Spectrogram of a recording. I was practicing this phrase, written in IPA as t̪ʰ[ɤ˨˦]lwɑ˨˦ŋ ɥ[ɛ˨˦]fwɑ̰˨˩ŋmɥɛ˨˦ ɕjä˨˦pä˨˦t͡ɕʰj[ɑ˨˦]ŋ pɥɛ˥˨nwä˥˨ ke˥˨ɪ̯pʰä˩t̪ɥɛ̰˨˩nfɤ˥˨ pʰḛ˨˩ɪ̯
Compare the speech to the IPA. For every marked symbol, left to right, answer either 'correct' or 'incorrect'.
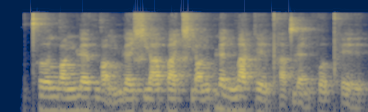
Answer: correct, correct, correct

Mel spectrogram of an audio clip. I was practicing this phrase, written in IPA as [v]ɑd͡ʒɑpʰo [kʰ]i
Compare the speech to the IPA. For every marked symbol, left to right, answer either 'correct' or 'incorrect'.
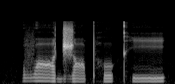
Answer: correct, correct

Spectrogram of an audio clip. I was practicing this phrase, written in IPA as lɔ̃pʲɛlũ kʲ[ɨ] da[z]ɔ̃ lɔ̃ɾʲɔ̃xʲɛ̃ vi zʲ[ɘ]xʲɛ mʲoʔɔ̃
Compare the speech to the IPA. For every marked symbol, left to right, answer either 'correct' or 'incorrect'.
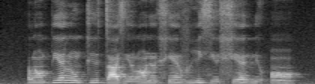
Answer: correct, incorrect: zʲ, correct

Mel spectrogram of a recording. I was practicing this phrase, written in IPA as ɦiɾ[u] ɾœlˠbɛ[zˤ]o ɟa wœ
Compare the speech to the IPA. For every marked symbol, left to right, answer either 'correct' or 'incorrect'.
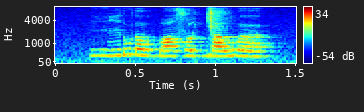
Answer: correct, correct

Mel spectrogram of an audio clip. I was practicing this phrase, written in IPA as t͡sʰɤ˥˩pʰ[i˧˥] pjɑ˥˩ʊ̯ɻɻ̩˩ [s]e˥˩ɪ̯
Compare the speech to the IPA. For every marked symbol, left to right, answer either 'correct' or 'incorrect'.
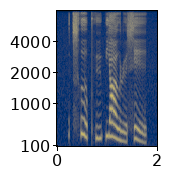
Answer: incorrect: y˧˥, correct

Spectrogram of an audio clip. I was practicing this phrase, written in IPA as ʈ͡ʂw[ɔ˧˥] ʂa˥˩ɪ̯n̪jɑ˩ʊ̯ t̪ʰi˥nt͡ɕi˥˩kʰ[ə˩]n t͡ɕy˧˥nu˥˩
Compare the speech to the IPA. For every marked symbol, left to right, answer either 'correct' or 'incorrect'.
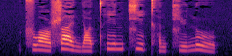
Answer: incorrect: ɔ˨˩, correct

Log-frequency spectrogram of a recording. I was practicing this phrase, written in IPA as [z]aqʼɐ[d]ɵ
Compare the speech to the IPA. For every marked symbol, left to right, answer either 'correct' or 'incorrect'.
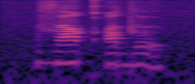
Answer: correct, correct

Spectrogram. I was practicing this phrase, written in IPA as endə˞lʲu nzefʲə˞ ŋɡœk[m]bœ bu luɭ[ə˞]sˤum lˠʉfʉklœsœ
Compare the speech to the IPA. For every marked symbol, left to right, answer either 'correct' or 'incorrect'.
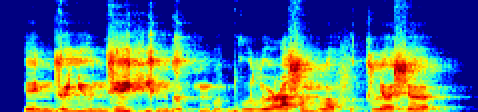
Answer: correct, incorrect: ə

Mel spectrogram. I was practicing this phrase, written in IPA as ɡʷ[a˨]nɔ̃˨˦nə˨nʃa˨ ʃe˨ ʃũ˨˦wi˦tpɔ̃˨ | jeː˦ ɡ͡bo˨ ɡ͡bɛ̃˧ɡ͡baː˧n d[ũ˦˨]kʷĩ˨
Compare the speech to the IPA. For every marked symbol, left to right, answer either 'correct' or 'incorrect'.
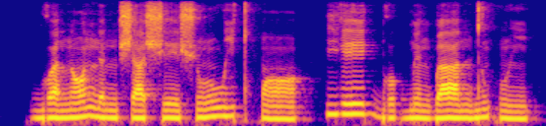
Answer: correct, incorrect: ũ˦

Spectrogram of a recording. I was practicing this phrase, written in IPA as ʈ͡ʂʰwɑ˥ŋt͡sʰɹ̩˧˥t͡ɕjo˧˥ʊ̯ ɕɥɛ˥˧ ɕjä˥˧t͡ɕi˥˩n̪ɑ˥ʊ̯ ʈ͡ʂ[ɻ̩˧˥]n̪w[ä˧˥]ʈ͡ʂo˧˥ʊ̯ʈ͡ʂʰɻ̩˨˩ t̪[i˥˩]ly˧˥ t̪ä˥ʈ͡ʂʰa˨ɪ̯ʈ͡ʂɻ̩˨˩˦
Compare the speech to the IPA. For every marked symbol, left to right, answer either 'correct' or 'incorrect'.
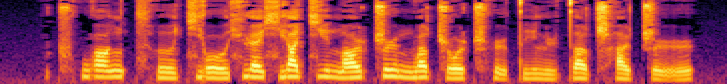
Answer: incorrect: ɻ̩˥˧, incorrect: ä˥˩, correct

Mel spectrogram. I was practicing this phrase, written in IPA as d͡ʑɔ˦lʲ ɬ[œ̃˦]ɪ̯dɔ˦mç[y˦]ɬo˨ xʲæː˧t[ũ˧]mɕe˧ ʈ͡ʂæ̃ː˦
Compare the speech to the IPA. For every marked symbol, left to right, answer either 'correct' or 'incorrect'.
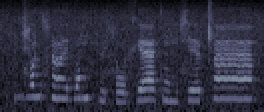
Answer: incorrect: œ̃ː˦, incorrect: y˨, incorrect: ũ˨

